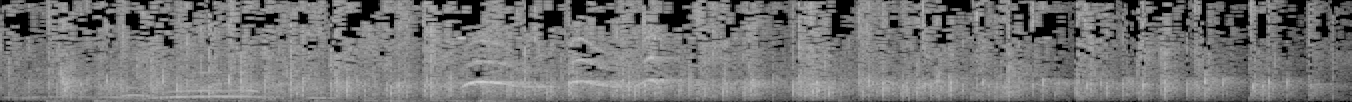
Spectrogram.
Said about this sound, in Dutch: En daarom wil ik een groot applaus van jullie voor pianostemmer Arjen Rezer.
